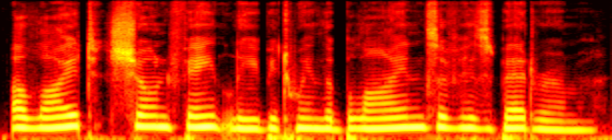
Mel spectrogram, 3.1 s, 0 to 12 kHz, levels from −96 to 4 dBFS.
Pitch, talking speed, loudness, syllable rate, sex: 200 Hz, 195 wpm, -15 LUFS, 4.8 syllables/s, female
